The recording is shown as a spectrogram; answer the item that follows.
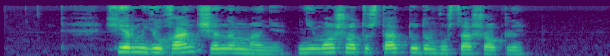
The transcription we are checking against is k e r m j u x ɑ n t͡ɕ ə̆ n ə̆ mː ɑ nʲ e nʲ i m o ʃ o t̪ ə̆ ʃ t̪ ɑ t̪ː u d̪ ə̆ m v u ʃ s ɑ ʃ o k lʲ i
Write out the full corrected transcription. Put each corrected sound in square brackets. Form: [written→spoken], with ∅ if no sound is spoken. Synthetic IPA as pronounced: [k→x] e r m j u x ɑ n t͡ɕ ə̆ n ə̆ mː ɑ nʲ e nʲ i m o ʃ o t̪ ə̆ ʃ t̪ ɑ t̪ː u d̪ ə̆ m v u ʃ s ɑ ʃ o k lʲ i

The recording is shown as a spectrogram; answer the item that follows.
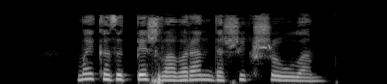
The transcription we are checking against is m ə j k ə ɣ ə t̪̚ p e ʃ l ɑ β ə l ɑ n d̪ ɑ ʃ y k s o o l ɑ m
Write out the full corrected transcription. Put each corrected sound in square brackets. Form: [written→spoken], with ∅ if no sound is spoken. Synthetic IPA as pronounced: m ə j k ə [ɣ→z] ə t̪̚ p e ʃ l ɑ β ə [l→ɾ] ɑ n d̪ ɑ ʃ y k [s→ʃ] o [o→u] l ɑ m

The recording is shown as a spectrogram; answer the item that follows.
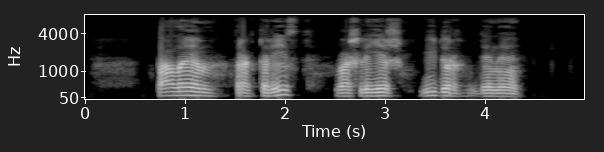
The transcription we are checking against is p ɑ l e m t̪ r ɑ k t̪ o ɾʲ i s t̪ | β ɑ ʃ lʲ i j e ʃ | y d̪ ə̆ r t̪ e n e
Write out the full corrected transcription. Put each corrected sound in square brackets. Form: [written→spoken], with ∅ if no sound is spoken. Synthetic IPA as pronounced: p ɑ l e m t̪ r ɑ k t̪ o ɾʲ i s t̪ | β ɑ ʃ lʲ i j e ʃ | y d̪ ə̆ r [t̪→d̪] e n e

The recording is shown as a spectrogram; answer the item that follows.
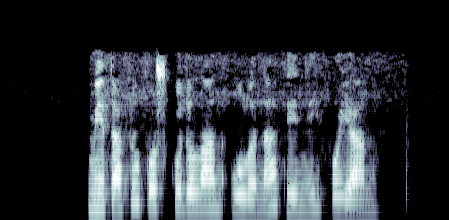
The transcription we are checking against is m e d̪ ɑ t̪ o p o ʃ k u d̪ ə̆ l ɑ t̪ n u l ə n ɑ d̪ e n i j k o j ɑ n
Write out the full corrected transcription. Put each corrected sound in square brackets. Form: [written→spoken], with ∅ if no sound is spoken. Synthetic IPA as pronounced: m e [d̪→t̪] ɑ t̪ [o→u] p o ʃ k u d̪ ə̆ l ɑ [t̪→∅] n u l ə n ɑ [d̪→t̪] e n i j [k→p] o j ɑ n

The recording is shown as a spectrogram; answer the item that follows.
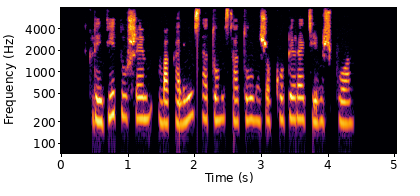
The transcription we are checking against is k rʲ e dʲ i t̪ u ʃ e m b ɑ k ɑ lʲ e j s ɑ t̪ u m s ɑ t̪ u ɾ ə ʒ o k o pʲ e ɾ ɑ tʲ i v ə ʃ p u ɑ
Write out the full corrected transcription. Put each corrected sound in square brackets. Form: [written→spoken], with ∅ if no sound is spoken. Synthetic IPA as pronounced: k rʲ e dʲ i t̪ u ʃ e m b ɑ k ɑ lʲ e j s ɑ t̪ u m s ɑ t̪ u [ɾ→l] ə ʒ o k o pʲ e ɾ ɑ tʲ i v ə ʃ p u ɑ

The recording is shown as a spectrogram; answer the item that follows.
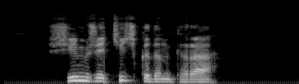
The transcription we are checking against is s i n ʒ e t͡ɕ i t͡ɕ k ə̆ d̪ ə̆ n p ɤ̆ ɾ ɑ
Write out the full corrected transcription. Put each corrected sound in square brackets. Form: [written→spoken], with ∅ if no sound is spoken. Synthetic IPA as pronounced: [s→ʃ] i [n→m] ʒ e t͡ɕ i t͡ɕ k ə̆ d̪ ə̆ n [p→k] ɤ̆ ɾ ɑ

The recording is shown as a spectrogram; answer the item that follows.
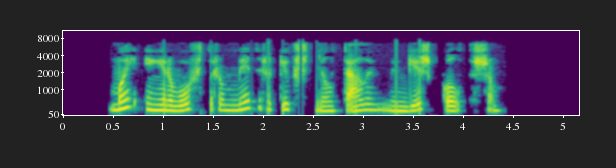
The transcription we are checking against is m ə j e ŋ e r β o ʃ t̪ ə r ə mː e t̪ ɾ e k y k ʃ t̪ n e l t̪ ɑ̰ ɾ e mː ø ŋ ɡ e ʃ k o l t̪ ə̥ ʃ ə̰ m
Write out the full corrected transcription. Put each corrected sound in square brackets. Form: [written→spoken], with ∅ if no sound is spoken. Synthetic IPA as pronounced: m ə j e ŋ e r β o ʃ t̪ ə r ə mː e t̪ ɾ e k y k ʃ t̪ n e l t̪ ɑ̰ [ɾ→l] e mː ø ŋ ɡ e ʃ k o l t̪ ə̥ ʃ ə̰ m

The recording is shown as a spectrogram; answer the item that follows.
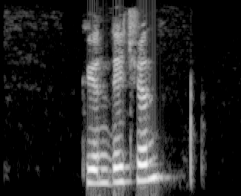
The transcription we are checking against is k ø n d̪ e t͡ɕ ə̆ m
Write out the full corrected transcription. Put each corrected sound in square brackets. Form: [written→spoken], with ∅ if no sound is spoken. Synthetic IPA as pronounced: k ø n d̪ e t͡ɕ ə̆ [m→n]

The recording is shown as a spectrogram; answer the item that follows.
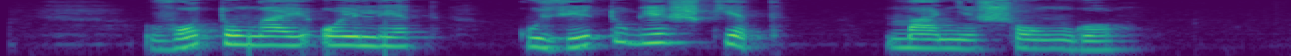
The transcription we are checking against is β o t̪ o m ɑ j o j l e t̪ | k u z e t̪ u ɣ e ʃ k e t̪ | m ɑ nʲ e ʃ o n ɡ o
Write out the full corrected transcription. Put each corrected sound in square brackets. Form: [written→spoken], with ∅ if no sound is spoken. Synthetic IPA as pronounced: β o t̪ o [m→ŋ] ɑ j o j l e t̪ | k u z e t̪ u ɣ e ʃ k e t̪ | m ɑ nʲ e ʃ o [n→ŋ] ɡ o

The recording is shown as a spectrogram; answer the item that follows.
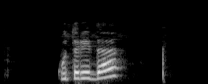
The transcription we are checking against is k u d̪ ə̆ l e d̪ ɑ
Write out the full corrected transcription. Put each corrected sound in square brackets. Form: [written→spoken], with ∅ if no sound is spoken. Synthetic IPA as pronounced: k u [d̪→t̪] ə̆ [l→ɾ] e d̪ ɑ

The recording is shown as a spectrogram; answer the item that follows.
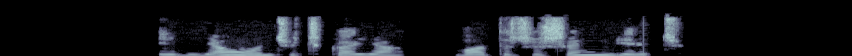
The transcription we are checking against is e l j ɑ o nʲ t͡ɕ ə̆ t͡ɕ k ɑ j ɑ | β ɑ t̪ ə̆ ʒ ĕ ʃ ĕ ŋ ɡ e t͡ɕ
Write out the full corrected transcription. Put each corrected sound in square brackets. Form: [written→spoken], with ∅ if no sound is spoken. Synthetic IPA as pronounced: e l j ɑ o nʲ t͡ɕ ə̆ t͡ɕ k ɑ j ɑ | β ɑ t̪ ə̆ ʒ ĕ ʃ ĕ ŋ ɡ e t͡ɕ

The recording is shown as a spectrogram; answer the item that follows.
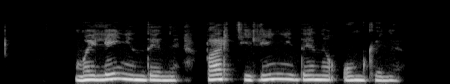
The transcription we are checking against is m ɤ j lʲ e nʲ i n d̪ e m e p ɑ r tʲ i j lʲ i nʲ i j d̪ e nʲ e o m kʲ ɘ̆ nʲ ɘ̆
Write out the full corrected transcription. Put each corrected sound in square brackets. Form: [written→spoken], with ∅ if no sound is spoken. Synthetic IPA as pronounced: m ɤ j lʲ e nʲ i n d̪ e [m→n] e p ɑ r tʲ i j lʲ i nʲ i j d̪ e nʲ e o m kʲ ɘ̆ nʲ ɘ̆

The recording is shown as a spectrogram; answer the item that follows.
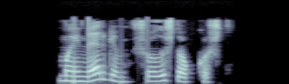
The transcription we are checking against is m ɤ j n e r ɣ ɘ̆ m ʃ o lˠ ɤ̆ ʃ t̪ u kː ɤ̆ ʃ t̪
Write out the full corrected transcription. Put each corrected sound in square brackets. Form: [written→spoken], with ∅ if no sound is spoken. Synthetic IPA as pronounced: m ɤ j n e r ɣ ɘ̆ m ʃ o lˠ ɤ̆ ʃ t̪ [u→o] kː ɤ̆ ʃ t̪

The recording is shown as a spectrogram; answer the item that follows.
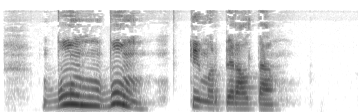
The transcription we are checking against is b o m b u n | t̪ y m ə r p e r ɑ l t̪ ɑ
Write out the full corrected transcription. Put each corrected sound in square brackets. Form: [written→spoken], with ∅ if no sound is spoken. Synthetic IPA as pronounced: b [o→u] m b u [n→m] | t̪ y m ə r p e [r→ɾ] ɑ l t̪ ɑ

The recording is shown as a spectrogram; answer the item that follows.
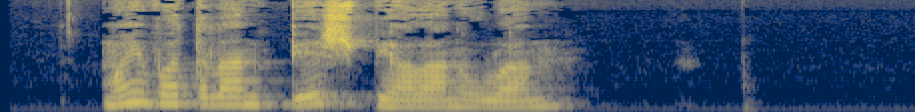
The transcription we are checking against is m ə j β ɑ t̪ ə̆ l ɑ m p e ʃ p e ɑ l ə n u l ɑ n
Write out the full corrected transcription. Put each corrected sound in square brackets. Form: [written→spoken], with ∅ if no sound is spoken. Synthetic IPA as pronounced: m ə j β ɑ t̪ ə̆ l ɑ [m→n] p e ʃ p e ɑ l [ə→ɑ] n u l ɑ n

